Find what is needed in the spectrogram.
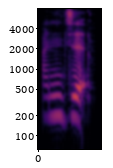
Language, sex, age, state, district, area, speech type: Malayalam, female, 60+, Kerala, Kozhikode, rural, read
